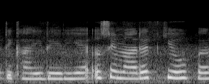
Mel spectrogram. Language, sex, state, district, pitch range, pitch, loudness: Hindi, female, Chhattisgarh, Rajnandgaon, 265-300 Hz, 275 Hz, -14 LUFS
